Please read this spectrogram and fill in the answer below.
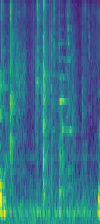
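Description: Several light metallic clinks and knocks in quick succession around the middle, from a steel pry bar and hand tools being picked up and handled.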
